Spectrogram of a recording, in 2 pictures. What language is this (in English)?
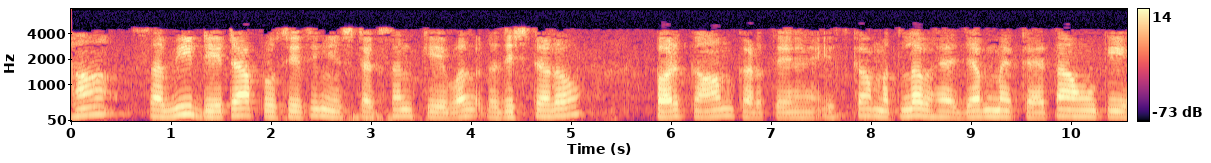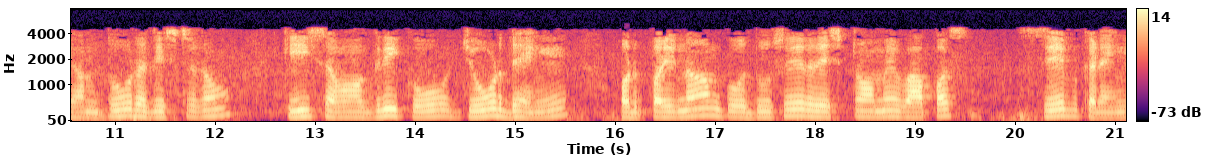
Hindi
